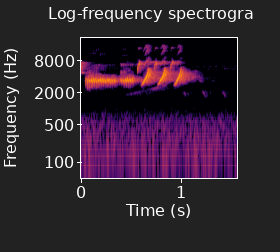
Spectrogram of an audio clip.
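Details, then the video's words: Song sparrow song fragment: a sustained high thin whistled note, then three quick buzzy rising notes in rapid succession, ending abruptly in silence. "Song Sparrow Calls and Songs"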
